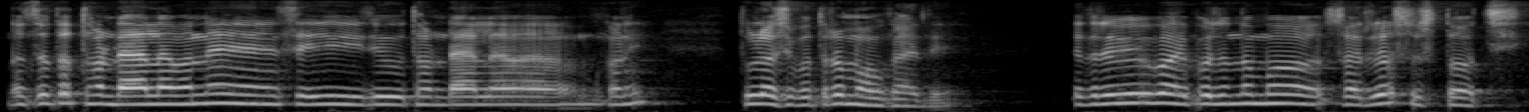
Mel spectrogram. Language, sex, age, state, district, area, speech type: Odia, female, 45-60, Odisha, Nayagarh, rural, spontaneous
